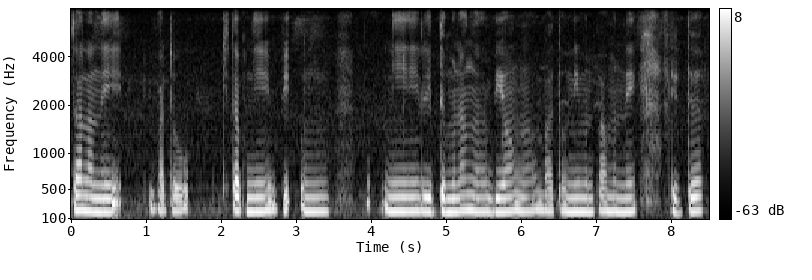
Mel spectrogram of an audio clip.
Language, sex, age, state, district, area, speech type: Bodo, female, 18-30, Assam, Udalguri, urban, spontaneous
